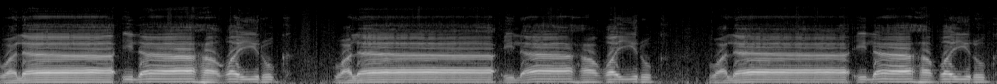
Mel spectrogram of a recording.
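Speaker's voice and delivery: إله غيرك recited slowly with long vowels; slow, careful repetition; slow recitation demo. Shown as a demonstration. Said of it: "এভাবে আস্তে আস্তে টান দিয়ে দিয়ে". (ধীরে টেনে টেনে)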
